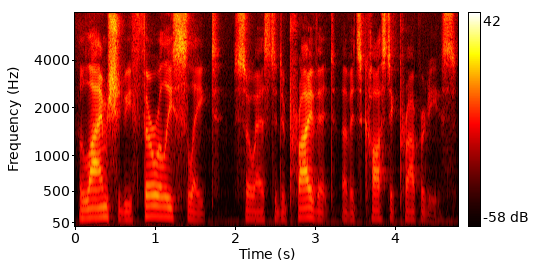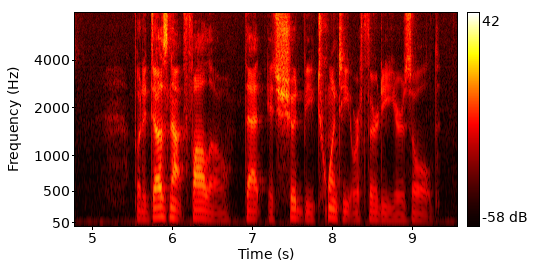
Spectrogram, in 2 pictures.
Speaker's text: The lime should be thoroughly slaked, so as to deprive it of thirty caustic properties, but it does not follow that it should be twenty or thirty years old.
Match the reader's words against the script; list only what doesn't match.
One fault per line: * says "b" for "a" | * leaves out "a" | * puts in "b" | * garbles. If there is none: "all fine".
* says "its" for "thirty"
